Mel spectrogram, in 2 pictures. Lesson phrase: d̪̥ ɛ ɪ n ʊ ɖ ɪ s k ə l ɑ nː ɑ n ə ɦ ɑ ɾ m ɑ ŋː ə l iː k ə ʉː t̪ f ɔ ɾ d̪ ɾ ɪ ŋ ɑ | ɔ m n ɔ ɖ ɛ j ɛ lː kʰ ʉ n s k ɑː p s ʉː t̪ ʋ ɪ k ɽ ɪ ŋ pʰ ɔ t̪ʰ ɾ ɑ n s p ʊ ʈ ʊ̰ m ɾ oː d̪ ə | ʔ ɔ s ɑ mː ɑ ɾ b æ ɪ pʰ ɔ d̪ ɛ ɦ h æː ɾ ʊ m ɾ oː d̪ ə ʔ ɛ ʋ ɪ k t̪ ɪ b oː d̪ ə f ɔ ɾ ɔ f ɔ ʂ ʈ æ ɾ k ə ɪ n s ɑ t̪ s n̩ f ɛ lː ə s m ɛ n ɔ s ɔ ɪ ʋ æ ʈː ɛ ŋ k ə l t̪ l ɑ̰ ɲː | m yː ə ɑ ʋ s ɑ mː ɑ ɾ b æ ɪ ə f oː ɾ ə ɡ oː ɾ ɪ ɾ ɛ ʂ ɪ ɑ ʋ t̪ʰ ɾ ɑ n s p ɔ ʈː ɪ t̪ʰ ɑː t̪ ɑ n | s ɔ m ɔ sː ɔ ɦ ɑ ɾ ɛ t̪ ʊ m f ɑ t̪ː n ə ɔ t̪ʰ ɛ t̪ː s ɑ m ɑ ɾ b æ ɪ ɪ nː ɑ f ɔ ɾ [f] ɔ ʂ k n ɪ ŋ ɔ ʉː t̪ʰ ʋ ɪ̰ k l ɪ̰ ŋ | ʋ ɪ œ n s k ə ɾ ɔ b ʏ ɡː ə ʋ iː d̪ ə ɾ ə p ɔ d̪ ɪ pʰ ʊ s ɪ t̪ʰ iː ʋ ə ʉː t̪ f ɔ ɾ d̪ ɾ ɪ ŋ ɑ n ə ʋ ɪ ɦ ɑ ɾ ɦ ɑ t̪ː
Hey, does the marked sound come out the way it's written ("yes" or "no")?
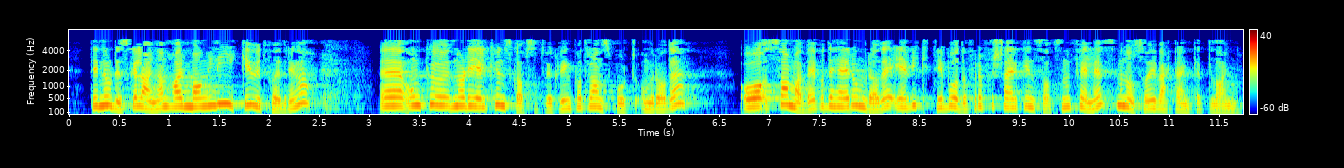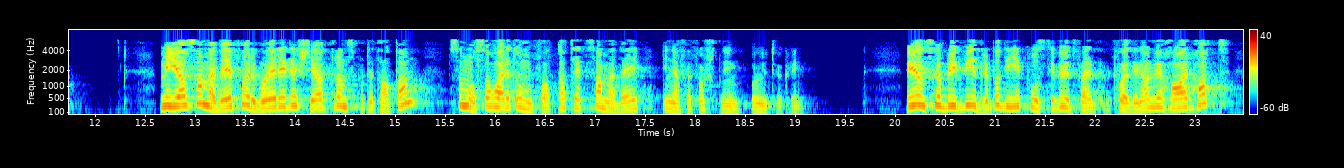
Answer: yes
